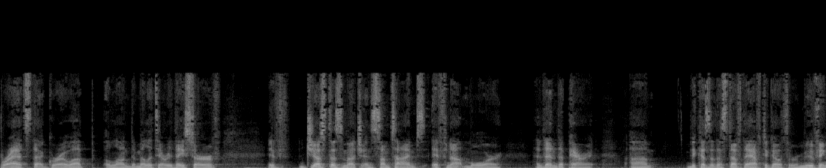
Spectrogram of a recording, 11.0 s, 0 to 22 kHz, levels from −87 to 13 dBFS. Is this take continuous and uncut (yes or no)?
yes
